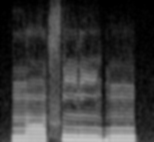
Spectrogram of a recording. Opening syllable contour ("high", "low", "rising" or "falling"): low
